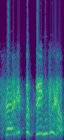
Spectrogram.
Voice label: Scolding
